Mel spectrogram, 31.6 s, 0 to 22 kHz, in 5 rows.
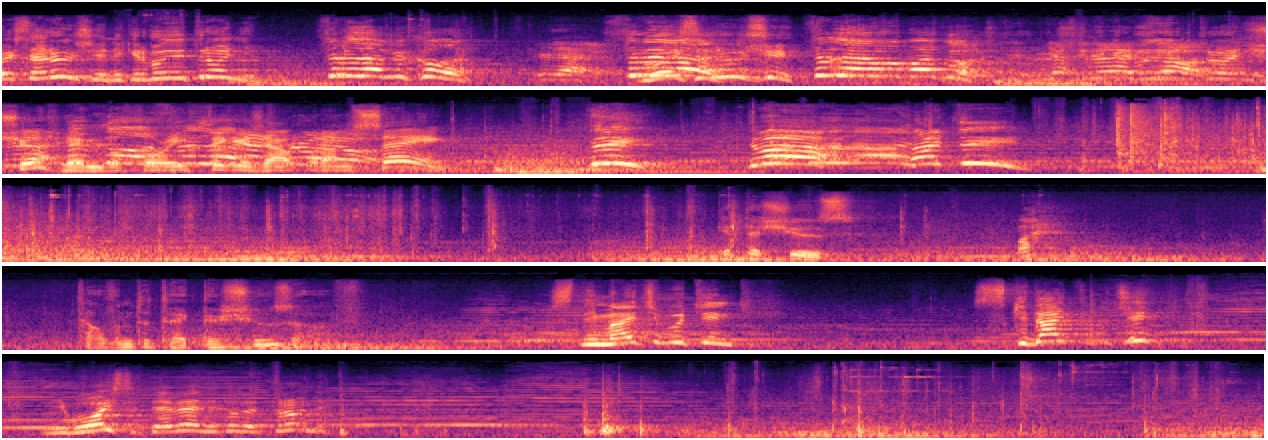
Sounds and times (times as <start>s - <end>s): Music: 0.0s - 31.5s.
